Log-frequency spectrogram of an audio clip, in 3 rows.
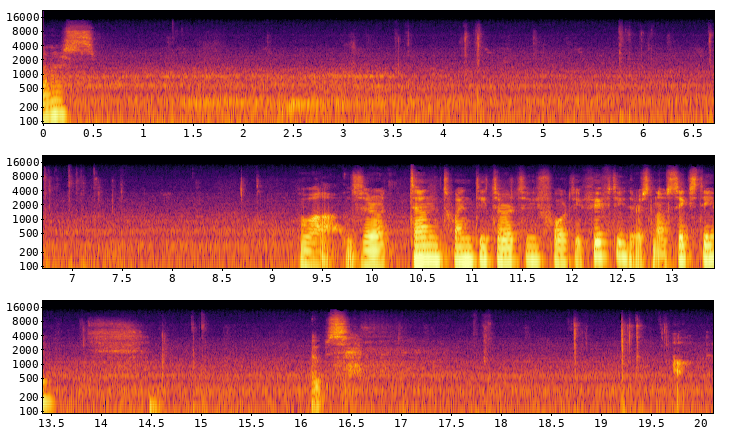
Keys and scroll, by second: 0.3 Return, 3.5 Up, 6.7-8.9 typing, 13.9 space, 17.8 ctrl+c.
